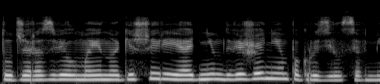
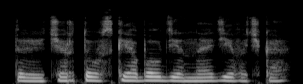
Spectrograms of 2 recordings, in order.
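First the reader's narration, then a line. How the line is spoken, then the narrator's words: Breathless exhale. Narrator (Russian): Выдохнул он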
